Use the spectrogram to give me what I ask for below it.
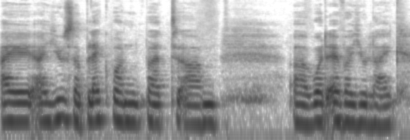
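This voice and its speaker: The woman speaks at a very slow pace with a fairly low pitch. Her tone is dark and mellow, her intonation flat and monotone. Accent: non-native. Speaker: ink painting teacher. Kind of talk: tutorial. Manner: hesitant, many fillers.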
